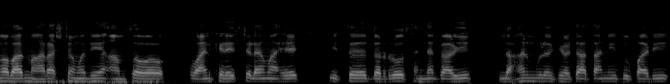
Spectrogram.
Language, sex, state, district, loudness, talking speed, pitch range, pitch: Marathi, male, Maharashtra, Aurangabad, -42 LUFS, 135 wpm, 135-145 Hz, 140 Hz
